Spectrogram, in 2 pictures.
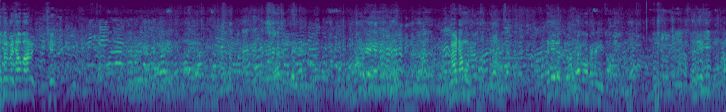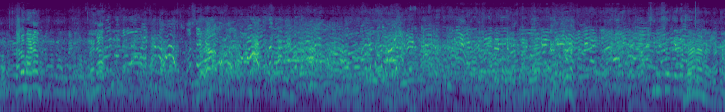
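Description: A large crowd of men and women talks and shouts outdoors.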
